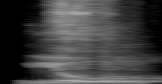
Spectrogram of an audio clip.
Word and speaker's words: योग: लोग योगा बोलते हैं, वो ठीक है, उनको कौन रोक सकता है, वो योगा बोलते हैं। और यहां पर योग, ग में अ है, योग।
